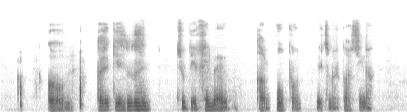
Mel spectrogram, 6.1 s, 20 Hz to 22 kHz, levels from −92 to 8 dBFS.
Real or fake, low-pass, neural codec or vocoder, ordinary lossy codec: fake; none; autoencoder, 22.05 kHz, a latent of 192 numbers a frame, VITS, trained on one speaker; none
